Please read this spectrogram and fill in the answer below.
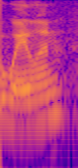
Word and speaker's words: Whelan: all of you that they mispronounced my name in the um uh recording it's actually Julia whan so um and I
